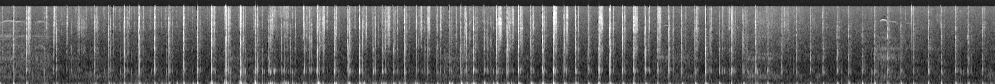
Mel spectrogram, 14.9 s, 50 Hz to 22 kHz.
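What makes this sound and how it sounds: Fingertips and nails tap quickly on a small, round, hollow aluminum tin with a lid, held in both hands near the microphone. About 77 rapid, dry taps form a steady patter of dull, low, hollow knocks with short, faint bright clicks from the nails. Each tap dies away almost instantly.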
